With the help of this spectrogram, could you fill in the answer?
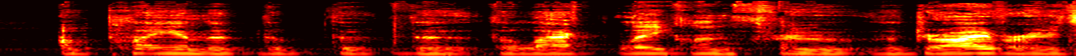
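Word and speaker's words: Lakland: And it is pronounced Lakeland, even though there's no E between the K and the L.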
